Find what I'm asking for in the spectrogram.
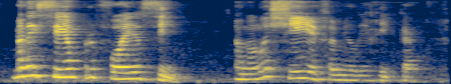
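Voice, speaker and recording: A European Portuguese accent at a fairly slow pace, lively intonation and audible room echo. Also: woman. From Portugal. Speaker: financial educator. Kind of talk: online lesson.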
